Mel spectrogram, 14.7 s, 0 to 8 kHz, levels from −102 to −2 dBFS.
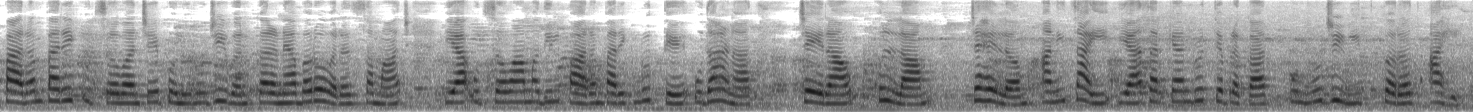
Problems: constant background noise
